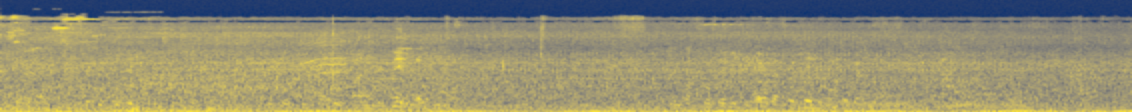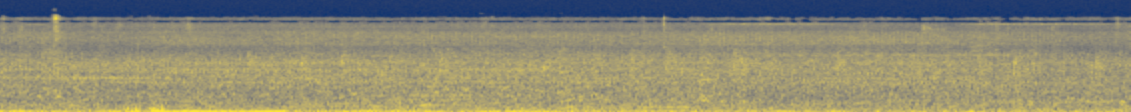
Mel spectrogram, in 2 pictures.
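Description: Outdoor city street sound: a steady low rumble of road traffic with indistinct voices of passers-by. A brief thump stands out about two-thirds of the way through.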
